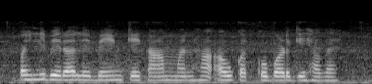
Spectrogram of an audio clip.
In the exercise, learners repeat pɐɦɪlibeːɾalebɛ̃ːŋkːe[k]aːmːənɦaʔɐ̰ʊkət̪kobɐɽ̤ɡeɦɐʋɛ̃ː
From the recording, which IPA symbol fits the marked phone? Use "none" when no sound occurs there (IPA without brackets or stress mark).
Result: k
